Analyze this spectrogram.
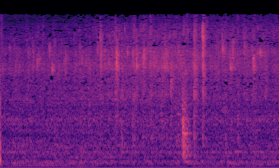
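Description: Cumin seeds frying in hot oil in a steel kadai: a faint, steady sizzle with scattered small pops and crackles.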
